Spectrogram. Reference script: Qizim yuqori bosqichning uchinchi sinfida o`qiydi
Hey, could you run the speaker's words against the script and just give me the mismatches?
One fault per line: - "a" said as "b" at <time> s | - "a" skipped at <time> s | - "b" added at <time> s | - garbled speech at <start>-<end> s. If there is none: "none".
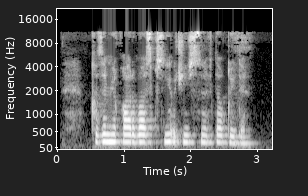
none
